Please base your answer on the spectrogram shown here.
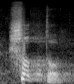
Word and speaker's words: সত্য: সত্য শব্দের মধ্যে দেখেন এখানে তটা দুইবার লেখা হয়নি, কিন্তু উচ্চারণ হচ্ছে কিন্তু দুইবার। কারণ জফলার উচ্চারণটা অনেকটা হচ্ছে আপনার কি তাসদিদ, আরবি তাসদিদের মতো উচ্চারণ হয়, ঠিক না? সত্য।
